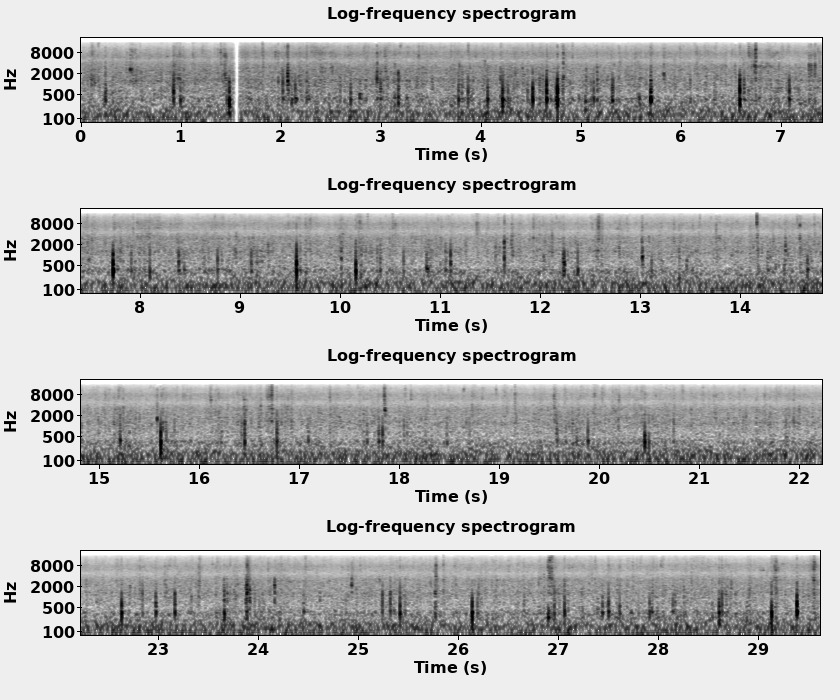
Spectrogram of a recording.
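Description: Steady rain falling on forest leaves and ground: an even hiss dotted with many sharp drop ticks.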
